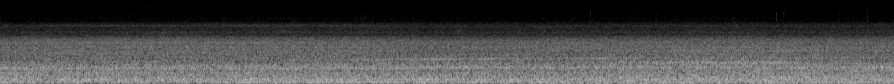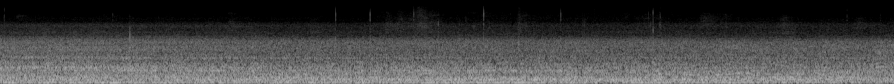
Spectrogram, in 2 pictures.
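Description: A train rumbles steadily along the tracks through a tunnel.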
